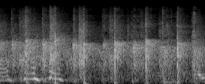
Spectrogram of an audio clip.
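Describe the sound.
A burst of applause for a phone-in caller, a steady wash of hand claps with sharper individual claps standing out, while voices talk and laugh over it.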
